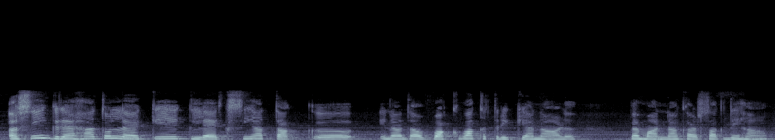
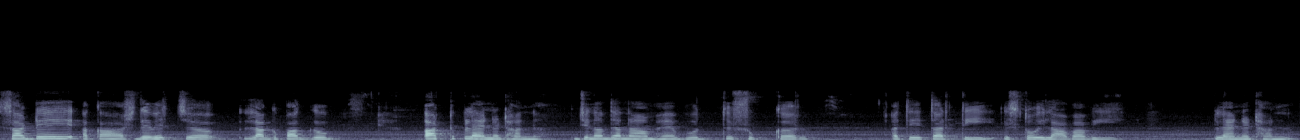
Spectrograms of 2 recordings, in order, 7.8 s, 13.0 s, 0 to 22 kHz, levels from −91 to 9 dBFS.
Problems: constant background noise, continuous background conversations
